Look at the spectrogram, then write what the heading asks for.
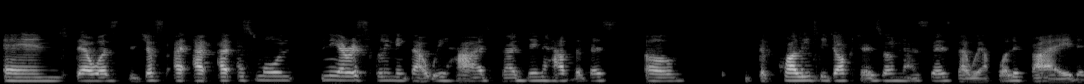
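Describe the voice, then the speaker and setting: A Ugandan-accented woman with a fairly low, flat-toned voice tells her personal testimony in a ministry interview. She speaks with warm gratitude and faith, and the sound is slightly muffled and dull. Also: a little slow, gravelly. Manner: warm, faith-filled storytelling. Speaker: ministry staff guest.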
